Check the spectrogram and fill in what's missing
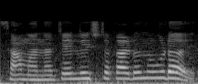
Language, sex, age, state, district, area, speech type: Goan Konkani, female, 45-60, Goa, Ponda, rural, read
